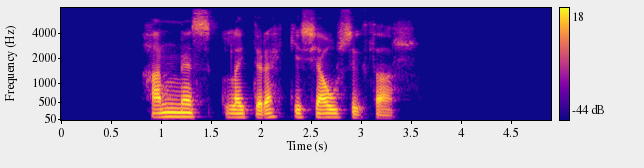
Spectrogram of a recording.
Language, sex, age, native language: Icelandic, male, 20-29, Icelandic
